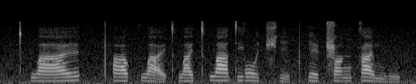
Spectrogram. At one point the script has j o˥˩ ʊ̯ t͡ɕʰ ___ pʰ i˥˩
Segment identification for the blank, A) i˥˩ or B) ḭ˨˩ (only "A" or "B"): B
